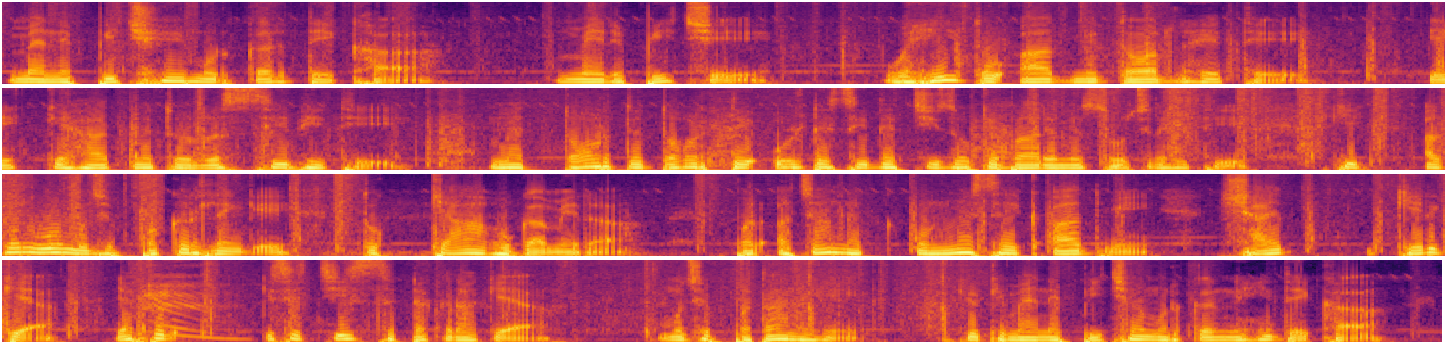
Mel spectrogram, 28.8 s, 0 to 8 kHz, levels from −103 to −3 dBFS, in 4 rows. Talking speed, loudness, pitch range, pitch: 140 wpm, -17 LUFS, 100-120 Hz, 110 Hz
